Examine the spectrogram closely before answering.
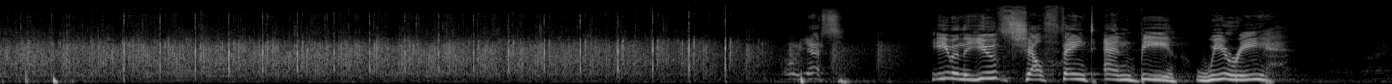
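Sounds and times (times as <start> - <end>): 
audience clapping hands: 0.0 - 9.1
speech: 8.2 - 8.6, 9.3 - 12.9.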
